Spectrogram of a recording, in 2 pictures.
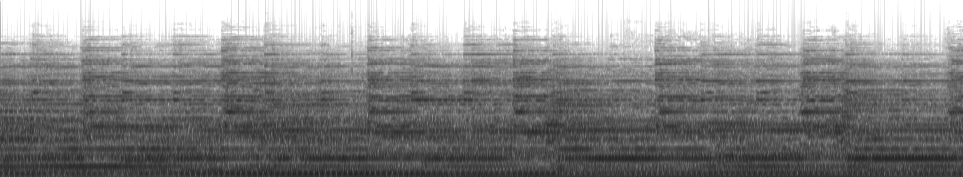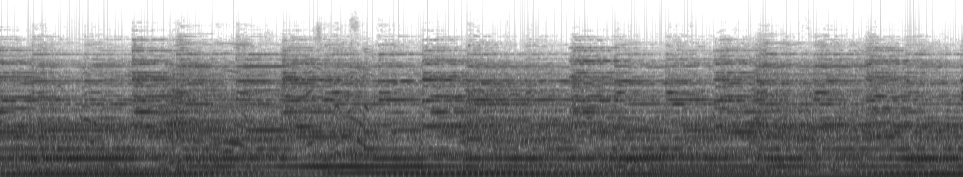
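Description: Church bells ringing a rapid, continuous peal, the strokes coming several times a second and their ringing tones overlapping.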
